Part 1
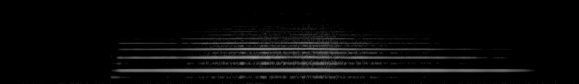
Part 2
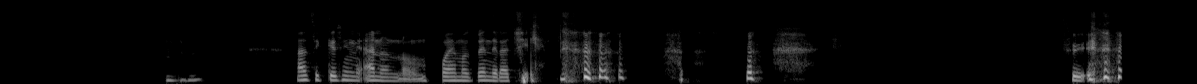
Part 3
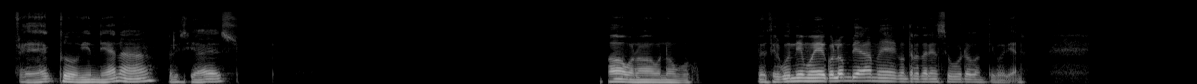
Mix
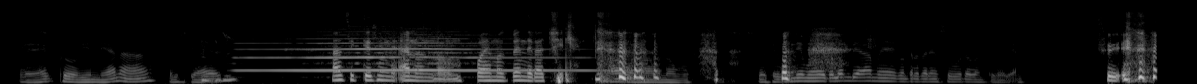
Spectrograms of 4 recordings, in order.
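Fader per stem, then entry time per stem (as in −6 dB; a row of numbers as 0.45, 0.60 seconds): −3.5, +1.5, −19.0 decibels; 1.15, 0.35, 0.00 seconds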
